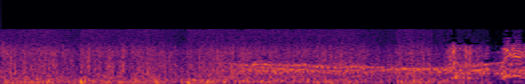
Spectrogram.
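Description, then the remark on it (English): A snarling storm wind roars steadily and loudly, with a rising, whistling moan that swells near the end. No one speaks. “Oh, that wind. I can hear it now. Snarling and talking.”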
